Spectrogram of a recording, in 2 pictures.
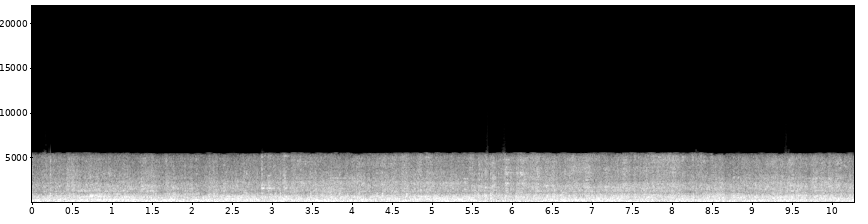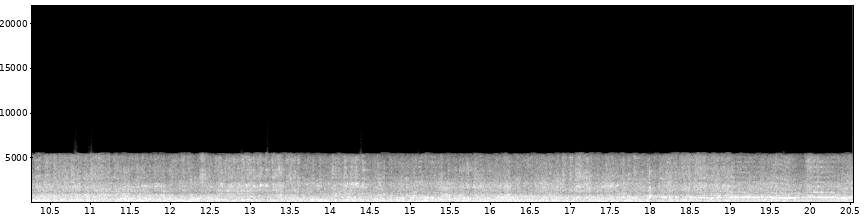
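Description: Freight train of covered gondola cars rolling past, with a steady rumble and clatter of steel wheels on the rails. A faint wavering wheel squeal comes in during the last few seconds.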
